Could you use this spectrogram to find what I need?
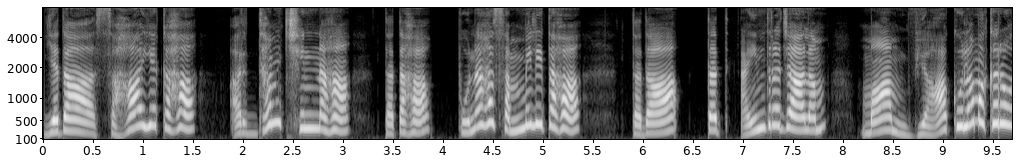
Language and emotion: Sanskrit, surprised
